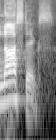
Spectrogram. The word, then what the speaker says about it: Gnostics: Everyone say, the Gnostics. It was spelled with a G, G-N.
